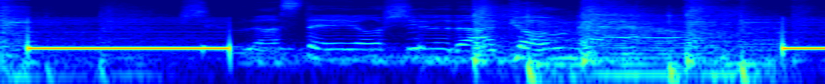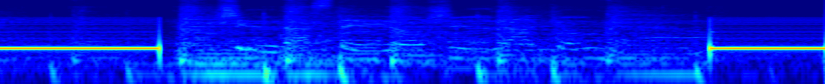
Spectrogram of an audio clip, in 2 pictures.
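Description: An outgoing telephone call rings through on an Italian line: three steady single-pitch tones about a second long at even intervals, with busy, mixed sounds filling the gaps between them.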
